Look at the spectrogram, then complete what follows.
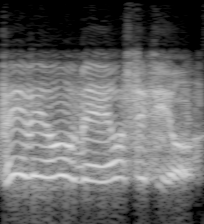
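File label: Serbian damaged aa mood high, speech; War Thunder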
